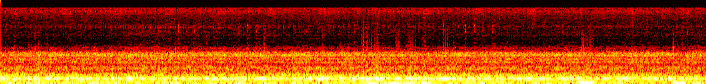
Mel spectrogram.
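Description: Wind rumbles steadily against a moving bicycle.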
